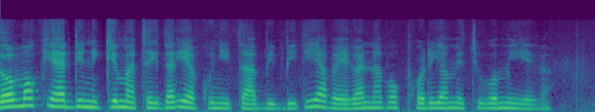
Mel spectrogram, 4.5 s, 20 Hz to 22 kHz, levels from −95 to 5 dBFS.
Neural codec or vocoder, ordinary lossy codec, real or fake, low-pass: codec, 16 kHz in and 24 kHz out, 0.6 kbps, FocalCodec, streaming, 4096 codes; none; fake; 10.8 kHz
